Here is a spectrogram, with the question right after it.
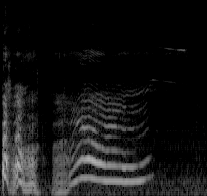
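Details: Female Siberian husky kept as a pet gives a quick rough bark, then a long, smooth howl that swells upward and holds steady for about two seconds before fading.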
